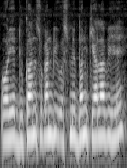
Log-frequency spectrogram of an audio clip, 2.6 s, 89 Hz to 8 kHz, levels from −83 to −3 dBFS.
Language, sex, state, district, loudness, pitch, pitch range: Hindi, male, Arunachal Pradesh, Longding, -15 LUFS, 205 Hz, 195-210 Hz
